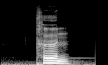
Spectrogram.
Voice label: "เทิน", ภาษาโคราช; ทับ วางข้างบน ซ้อนข้างบน

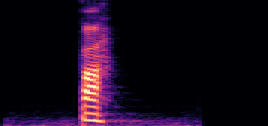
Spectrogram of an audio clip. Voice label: "ป๊ะ", ภาษาโคราช

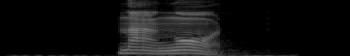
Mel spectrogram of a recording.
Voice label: "หน่างอด", ภาษาโคราช; หน้างอ หน้าบึ้ง แสดงสีหน้าไม่พอใจโกรธอย่างแสนงอน

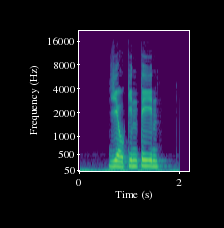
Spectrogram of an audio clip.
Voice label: "เหยี่ยวกินตีน", ภาษาโคราช; เท้าเป็นเหน็บชา เปี่ยวกินตีน ก็พูด

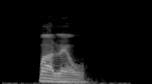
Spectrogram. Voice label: "ว่าแล่ว", ภาษาโคราช; เห็นไหมเล่า

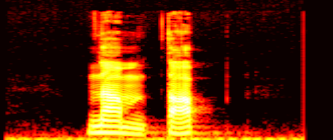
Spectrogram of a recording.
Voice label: "น่ำจิกินอย่าเอาตีนลงคน", ภาษาโคราช; (สำนวน) อย่าทำลายสิ่งกำลังจะใช้ประโยชน์

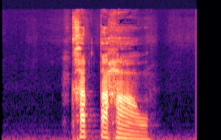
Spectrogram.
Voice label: "คัดตะห่าว", ภาษาโคราช

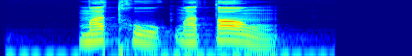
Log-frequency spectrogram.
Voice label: "มาถูกมาต้อง", ภาษาโคราช; (สำนวน) มาทำให้เจ็บป่วยมักหมายถึงผี

